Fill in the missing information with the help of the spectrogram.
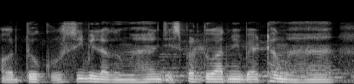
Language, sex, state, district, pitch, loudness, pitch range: Hindi, male, Jharkhand, Garhwa, 120 Hz, -17 LUFS, 110-125 Hz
